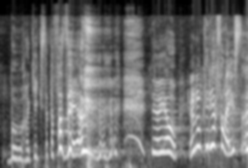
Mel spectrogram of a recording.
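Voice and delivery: talking through real laughter; quick words breaking into laughs; laughing at herself. Real, not acted. Ri de si mesma ao lembrar. (falando e rindo de si mesma)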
